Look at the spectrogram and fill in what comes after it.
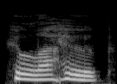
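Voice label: "hula hoop", English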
